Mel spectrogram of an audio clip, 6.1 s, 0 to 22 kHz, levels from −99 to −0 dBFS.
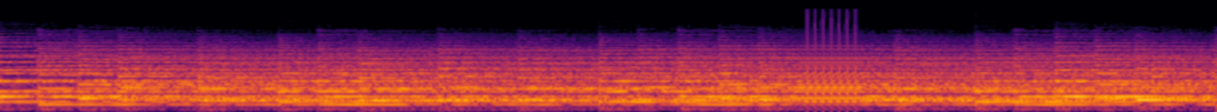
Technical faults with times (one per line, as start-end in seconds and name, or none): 4.04-4.32 system hang loop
